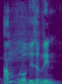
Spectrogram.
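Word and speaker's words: أمر: মিন কুল্লি হামজা জবর আম রদিন আমরিন আমরিন এই জায়গায় যেহেতু আয়াত শেষ আমরা থেমে যাব হবে কারণে মিন কুল্লি আমর আমর এরকম কিন্তু হ্যাঁ রব্বিহিম মিন কুল্লি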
